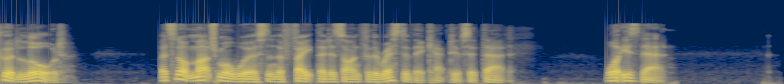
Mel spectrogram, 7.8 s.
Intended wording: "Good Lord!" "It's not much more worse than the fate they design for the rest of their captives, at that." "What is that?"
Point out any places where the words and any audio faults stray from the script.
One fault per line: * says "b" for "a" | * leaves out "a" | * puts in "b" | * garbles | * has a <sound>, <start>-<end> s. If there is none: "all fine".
* says "designed" for "design"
